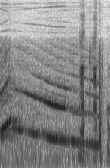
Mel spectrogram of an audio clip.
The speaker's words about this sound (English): I had to get the slide whistle clip in there. I've got a soft spot for slide whistle.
